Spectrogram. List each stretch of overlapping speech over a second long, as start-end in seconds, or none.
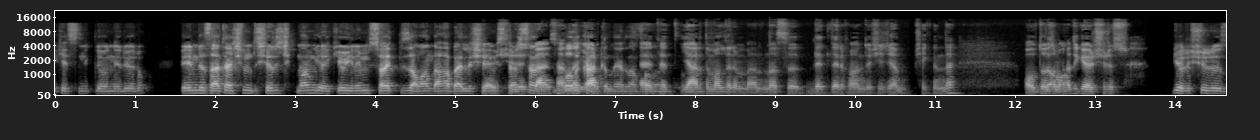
5.3-8.2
